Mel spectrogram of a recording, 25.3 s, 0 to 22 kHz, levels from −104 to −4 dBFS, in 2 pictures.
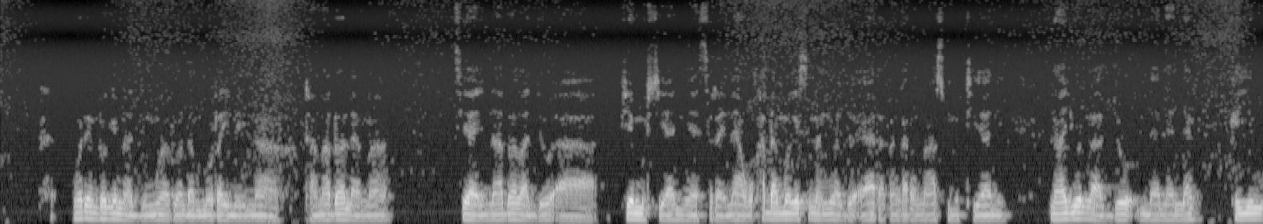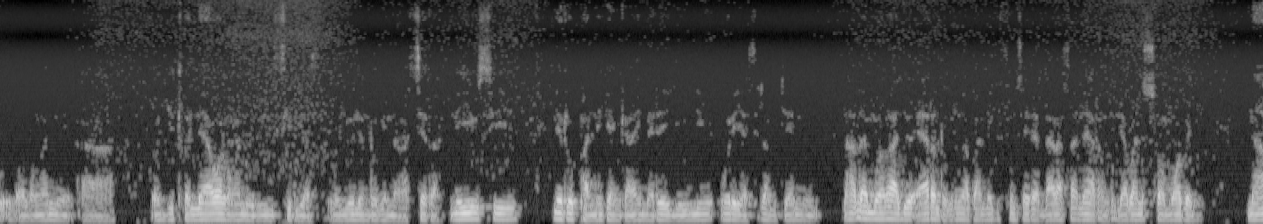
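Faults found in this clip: DECT cordless phone buzz, throughout the clip. Steady, thin 100 Hz buzz with a dense harmonic series, sitting roughly 10 dB below the speech. Probable component: analogue audio front end near a DECT handset or base. Mechanism: the radio's burst every 10 ms gets rectified in the circuit, turning the burst rate into an audible buzz.

Overdone noise removal, throughout the clip. Background drops and breaks up into twinkling specks; quiet speech detail missing. Probable component: noise suppression stage set too aggressive. Mechanism: individual frequency bands near the suppressor's noise estimate get pulled far down or gated off, taking low-level speech energy with them and leaving isolated bands flickering on and off.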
